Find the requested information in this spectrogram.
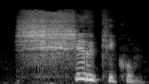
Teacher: we have the flowing and the movement of the sound and the voice, which is from the characteristics of sheen. Yani we have hams and we have rikhwa.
